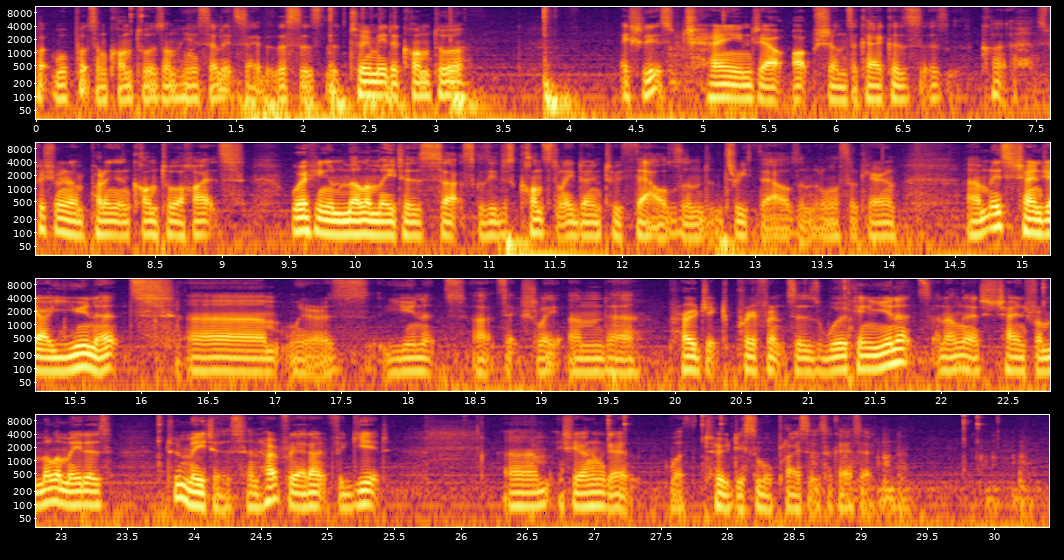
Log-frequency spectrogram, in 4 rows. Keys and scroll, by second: 2.0-2.9 typing.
